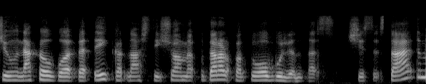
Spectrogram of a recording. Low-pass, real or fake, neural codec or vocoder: 9.9 kHz; fake; codec, 16 kHz in and 24 kHz out, 0.9 kbps, LongCat-Audio-Codec, four codebook decoder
